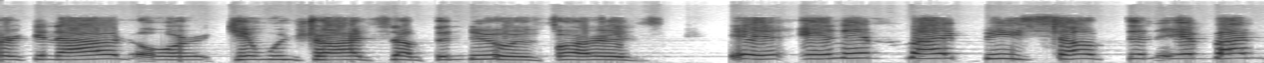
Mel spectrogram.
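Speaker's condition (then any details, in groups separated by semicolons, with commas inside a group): Cerebral palsy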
